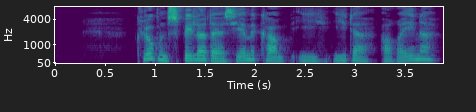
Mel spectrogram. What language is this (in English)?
Danish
